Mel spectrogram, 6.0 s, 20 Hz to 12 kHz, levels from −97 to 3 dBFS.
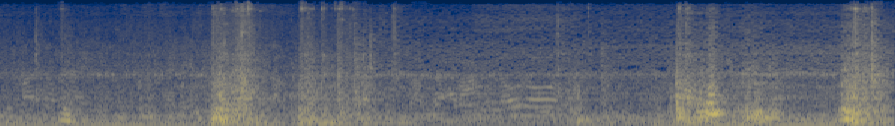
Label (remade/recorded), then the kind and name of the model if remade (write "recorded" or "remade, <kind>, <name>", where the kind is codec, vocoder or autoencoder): recorded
